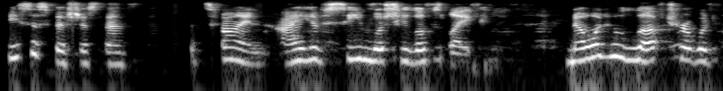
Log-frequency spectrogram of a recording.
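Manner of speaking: ordinary talk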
